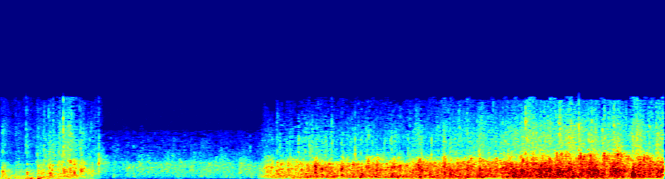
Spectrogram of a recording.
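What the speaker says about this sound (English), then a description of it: "the rest of this is just applause" An audience claps steadily, a dense wash of hand claps that dips briefly and then swells louder and fuller, continuing without a break to the end.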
